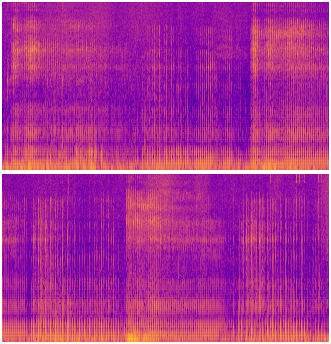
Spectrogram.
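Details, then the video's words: Cheetah purring while cuddling: a deep, continuous rumbling purr in long alternating phases of about two seconds each, breathing in and out, with short breaks between phases. "Cheetah Cuddling & Purring"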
